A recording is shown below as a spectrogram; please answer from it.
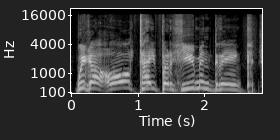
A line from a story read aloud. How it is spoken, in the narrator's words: shouted the female troll behind the bar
